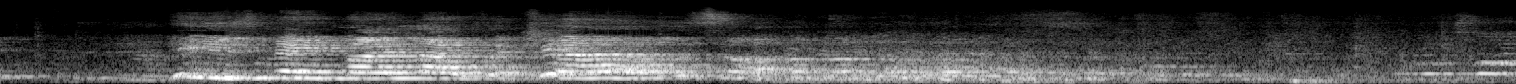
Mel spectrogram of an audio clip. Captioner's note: weeping, laughter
